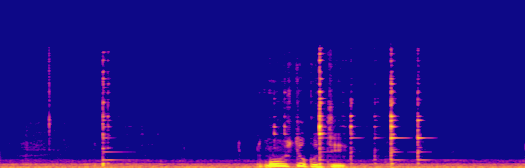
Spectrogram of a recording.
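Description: Water beads shift and clink softly against a glass.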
